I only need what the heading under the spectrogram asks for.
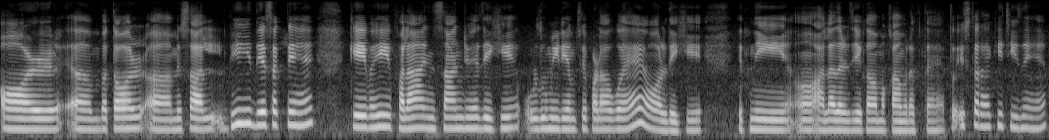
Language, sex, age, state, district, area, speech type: Urdu, female, 30-45, Delhi, South Delhi, rural, spontaneous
